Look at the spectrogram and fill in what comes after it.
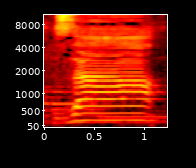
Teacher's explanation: জিহ্বার আগা, সামনের নিচে 2 দাঁতের পেটও আগার সঙ্গে লাগাবেন, লাগিয়ে উচ্চারণ করবেন জা।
